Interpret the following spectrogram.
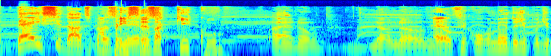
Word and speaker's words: Kiko: A princesa Kiko. Eu fico com medo de pronunciar. Não, é isso mesmo, é Princesa Kiko. Não é piada.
